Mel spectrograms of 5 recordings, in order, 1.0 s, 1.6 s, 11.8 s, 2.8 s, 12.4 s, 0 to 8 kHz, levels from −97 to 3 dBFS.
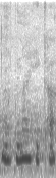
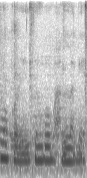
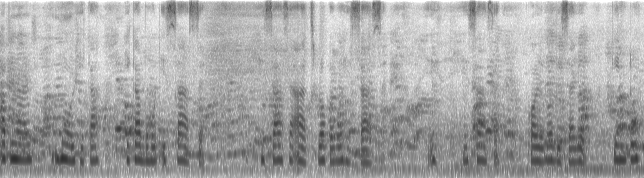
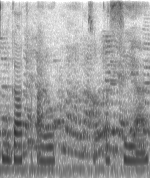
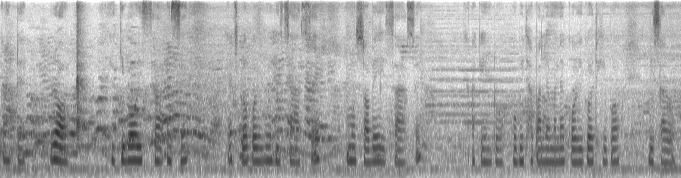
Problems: none marked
